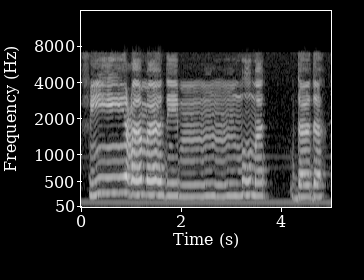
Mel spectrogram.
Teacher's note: ممددہ کی جو دو میمیں ہیں ان کو الگ الگ کر کے ادا کریں گے اور دوسری میم کو دال کے ساتھ ملا کے پڑھیں گے کیونکہ دال کے اوپر شد ہے.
